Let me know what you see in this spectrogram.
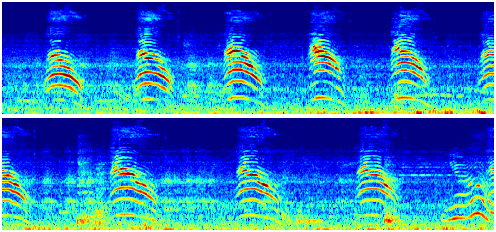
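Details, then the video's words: Rescued kitten meowing repeatedly, short rising-falling mews about once a second, each bright and harmonic, with faint background hum. "Cats Meowing"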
